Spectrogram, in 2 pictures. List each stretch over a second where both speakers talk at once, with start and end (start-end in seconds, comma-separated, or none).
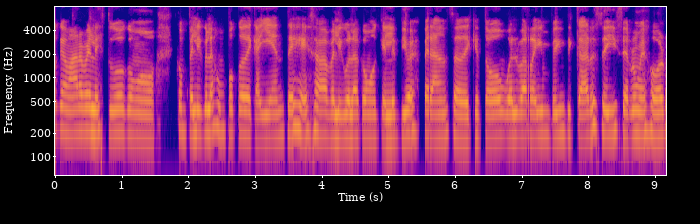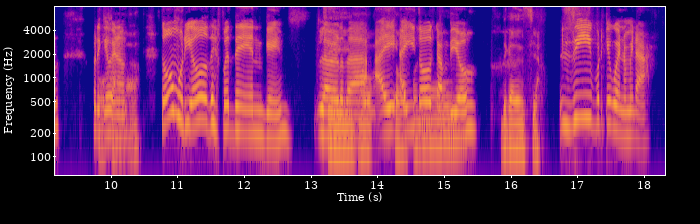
13.2-15.2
